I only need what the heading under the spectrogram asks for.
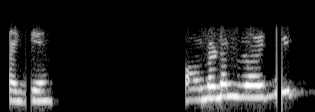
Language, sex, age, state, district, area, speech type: Odia, female, 45-60, Odisha, Kandhamal, rural, conversation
